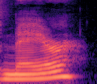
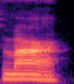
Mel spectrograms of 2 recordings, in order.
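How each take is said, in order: First: The name sounds like 'Mayor', two syllables. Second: The name sounds like 'Mar', one syllable. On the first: The speaker calls it wrong. "everybody says Mayor" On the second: The speaker calls it right. "it's Mar"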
